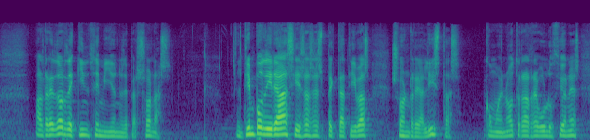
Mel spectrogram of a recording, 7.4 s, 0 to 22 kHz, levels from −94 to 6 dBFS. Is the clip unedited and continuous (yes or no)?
no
